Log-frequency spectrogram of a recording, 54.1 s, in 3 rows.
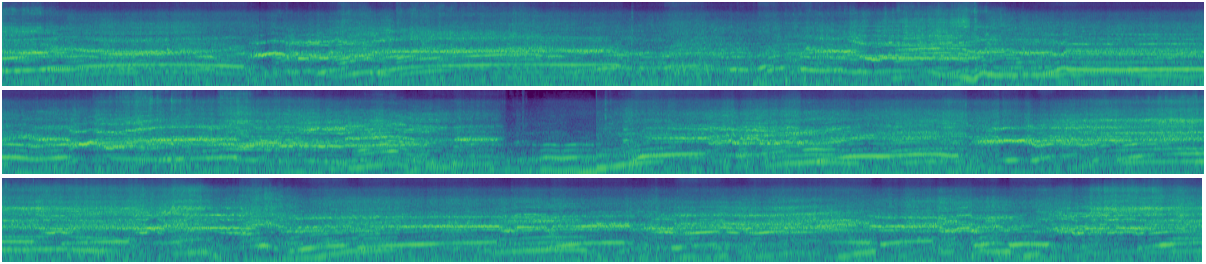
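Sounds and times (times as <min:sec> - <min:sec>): car engine revving hard: 0:00.0 - 0:54.0.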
